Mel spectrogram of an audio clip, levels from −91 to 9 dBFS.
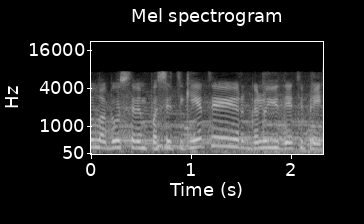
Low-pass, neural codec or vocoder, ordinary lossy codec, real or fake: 7.2 kHz; autoencoder, 48 kHz, 128 numbers a frame, DAC-VAE, trained on Japanese speech; MP3, 64 kbps; fake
